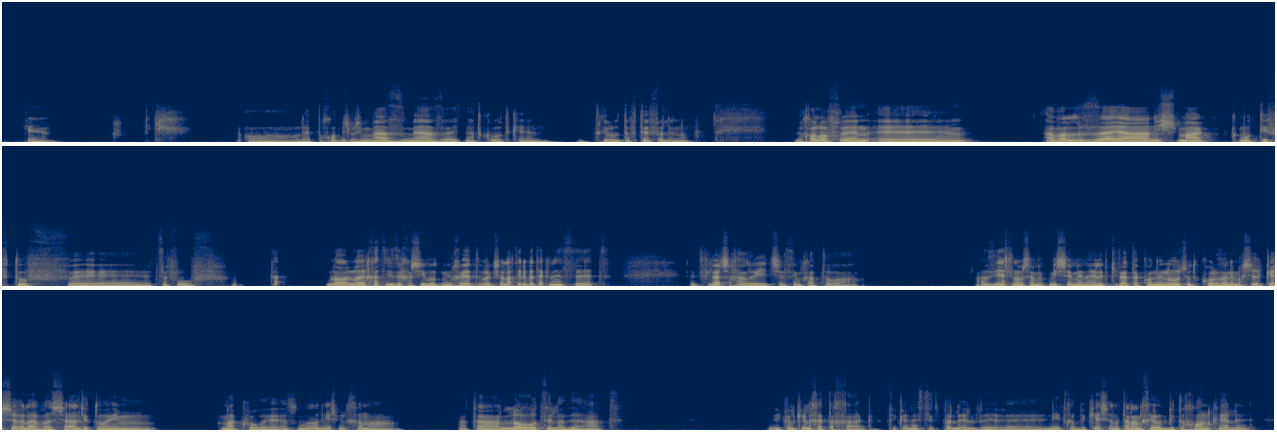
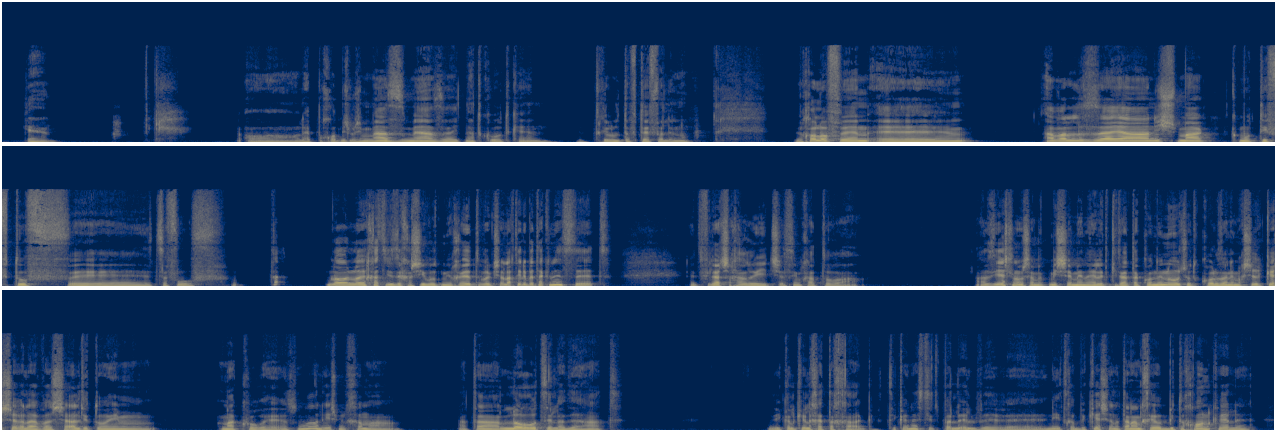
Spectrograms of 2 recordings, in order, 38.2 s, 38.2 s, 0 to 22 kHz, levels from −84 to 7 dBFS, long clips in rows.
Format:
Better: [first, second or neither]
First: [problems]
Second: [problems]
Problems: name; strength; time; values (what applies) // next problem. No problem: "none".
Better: second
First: muffled; slightly; fading above 4 kHz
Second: none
